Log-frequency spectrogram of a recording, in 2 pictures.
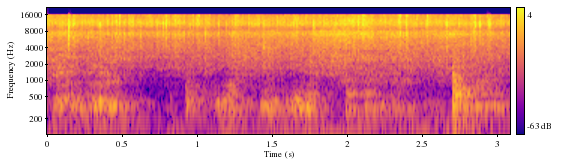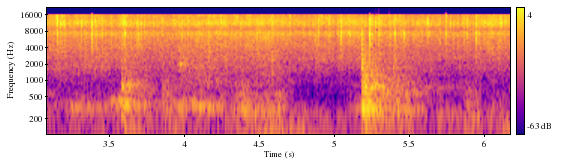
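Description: Egg-and-bread omelette sizzling in oil on a nonstick pan while a perforated metal spatula cuts through it, with a few short scraping strokes against the pan.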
